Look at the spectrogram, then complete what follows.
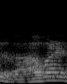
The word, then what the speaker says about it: रावण: जैसे एक शब्द है जो बहुत लोग गलत उच्चारण करते हैं, ये शब्द रावण नहीं है, रावण है, अणा है। जैसे एक शब्द है गणित नहीं है, ये गणित है, अणा है, इसको अणा पढ़ते हैं।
